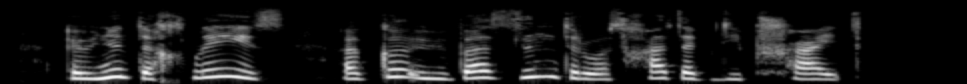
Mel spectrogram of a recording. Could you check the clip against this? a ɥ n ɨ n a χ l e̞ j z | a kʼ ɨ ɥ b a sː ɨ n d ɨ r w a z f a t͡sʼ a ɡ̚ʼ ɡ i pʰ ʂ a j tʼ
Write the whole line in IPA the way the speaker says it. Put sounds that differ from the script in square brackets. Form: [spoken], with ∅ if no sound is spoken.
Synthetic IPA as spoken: a ɥ n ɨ [d] a χ l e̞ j z | a kʼ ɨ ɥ b a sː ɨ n d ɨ r w a z [χ] a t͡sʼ a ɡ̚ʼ [d] i pʰ ʂ a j tʼ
